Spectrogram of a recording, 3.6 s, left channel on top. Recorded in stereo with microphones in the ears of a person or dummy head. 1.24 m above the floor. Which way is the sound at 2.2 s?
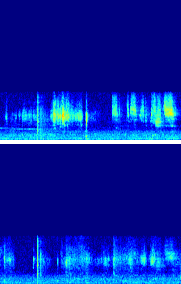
65° left (ahead or behind).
